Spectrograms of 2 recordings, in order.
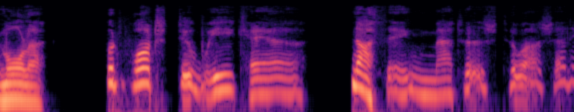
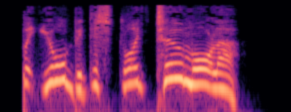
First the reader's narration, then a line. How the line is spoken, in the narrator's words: cried Atreo angrily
